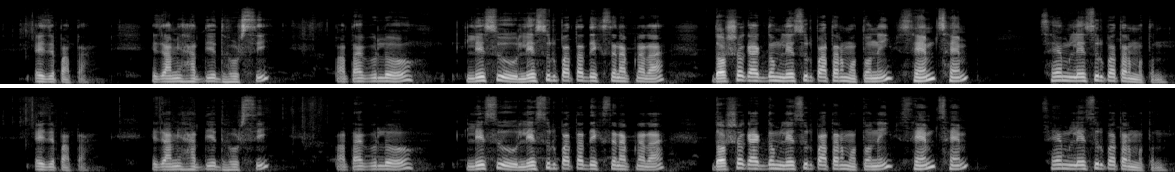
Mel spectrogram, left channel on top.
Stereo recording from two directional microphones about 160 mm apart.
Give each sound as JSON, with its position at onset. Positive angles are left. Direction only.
{"t": 0.3, "sound": "speech", "side_deg": 25}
